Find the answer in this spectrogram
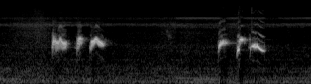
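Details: Female red-whiskered bulbul morning calls meant to get the male singing: two matching phrases of three mellow, slurred whistles, the final note falling, about one and a half seconds apart.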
